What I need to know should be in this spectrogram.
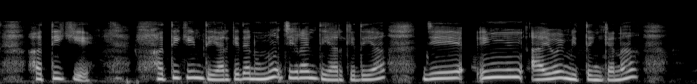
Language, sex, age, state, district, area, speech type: Santali, female, 18-30, Jharkhand, East Singhbhum, rural, spontaneous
